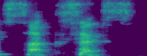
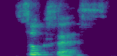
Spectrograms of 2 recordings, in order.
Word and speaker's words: success: No, we say success. Okay? The pronunciation, el acento al final, success, not success.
